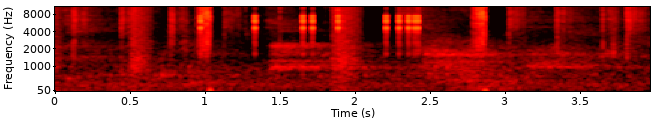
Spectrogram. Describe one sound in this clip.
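Soft clicking sounds tick in short bursts.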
